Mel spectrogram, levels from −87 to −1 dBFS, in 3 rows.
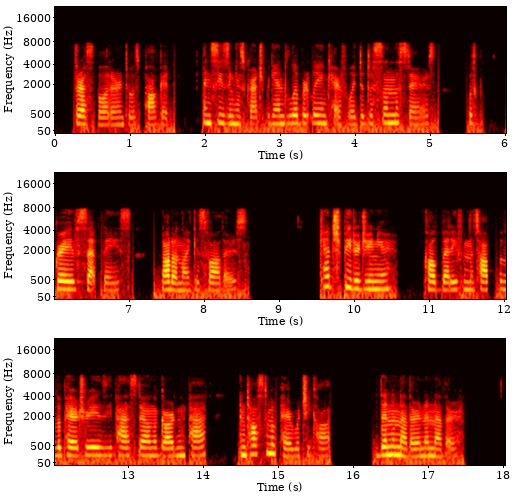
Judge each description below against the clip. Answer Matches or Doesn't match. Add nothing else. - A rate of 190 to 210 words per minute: Matches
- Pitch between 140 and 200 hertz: Doesn't match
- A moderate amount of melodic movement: Doesn't match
